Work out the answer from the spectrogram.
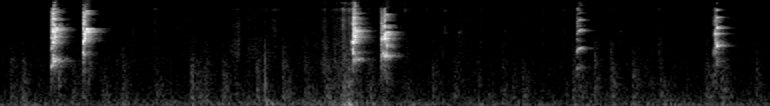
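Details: Rosy-faced lovebirds kept in a group as pets, giving sharp, shrill single chirps, two quick pairs of loud shrieks followed by two fainter, more spaced calls in a quiet room.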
